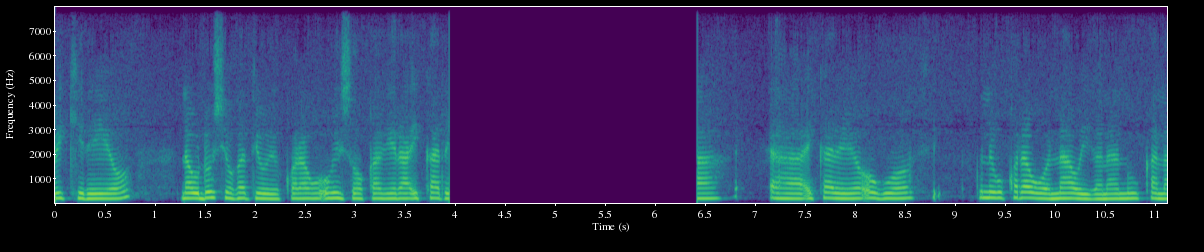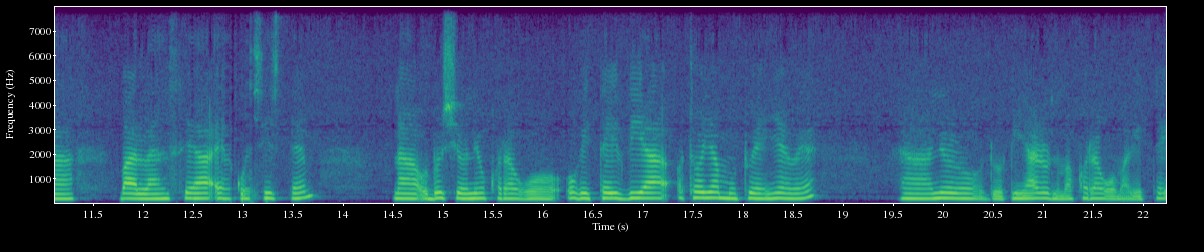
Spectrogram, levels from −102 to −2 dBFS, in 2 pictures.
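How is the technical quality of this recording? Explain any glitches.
The recording has two glitches in the speech, and the call path it travelled through limits the bandwidth: nothing is heard above 8 kHz, consistent with a G.722 link at 64 kbps.

Audio dropout to silence, 3.94 to 6.42 s. The input was likely lost, through a disconnected device, a failed link or a mute, while the recorder kept writing silence. The speech cuts off abruptly into dead silence, with no room tone at all, for about 2.48 s, then resumes mid-flow. Whatever was said in that interval is gone.

Repeated packet loss (robotic sound), 12.00 to 13.12 s. Nine separate gaps open up over this stretch, the longest lasting 40 ms. Each hole is patched by stretching the last bit of sound forward, filling about 175 ms in total, with a further 100 ms simply missing. Roughly 16% of the span is concealed audio, so the speech turns choppy and takes on a robotic edge, with small pieces dropped out.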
